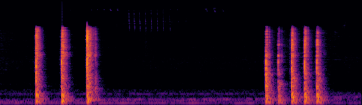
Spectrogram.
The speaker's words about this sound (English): It is in one of these rocky homes that we meet one of our players as a dwarven messenger boy wearing an ill fitting hat knocks hesitantly on the rustic home the stone door somehow being covered in dust.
